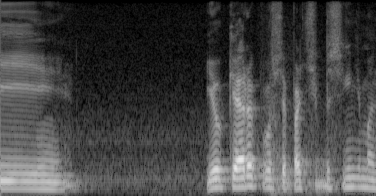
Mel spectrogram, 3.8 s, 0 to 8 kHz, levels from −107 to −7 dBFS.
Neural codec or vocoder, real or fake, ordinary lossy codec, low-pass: none; real; none; none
